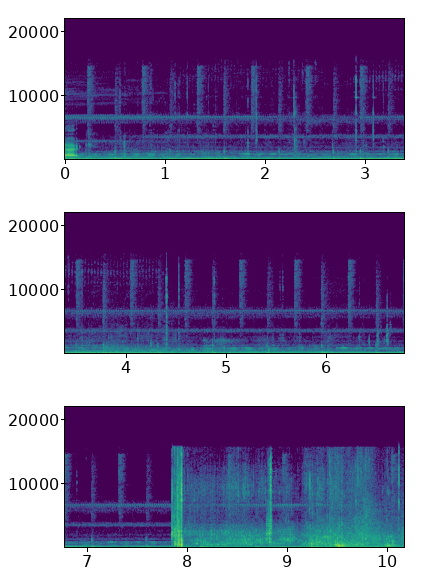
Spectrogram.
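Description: A low, steady music drone under the hunt, broken about eight seconds in by a single sharp crack as the bow is shot. A churning splash of water follows, with the arrow-struck alligator thrashing at the surface.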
